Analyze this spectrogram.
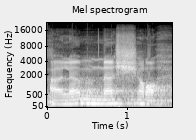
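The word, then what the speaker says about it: ألم نشرح: ya di sini ya kita dapati alam nasrh ng pakai syin alam nasrh Jangan sampai kita membacanya dengan dengan Sin alam nasrh tapi Alam Nasroh n ng alam Nas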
